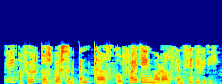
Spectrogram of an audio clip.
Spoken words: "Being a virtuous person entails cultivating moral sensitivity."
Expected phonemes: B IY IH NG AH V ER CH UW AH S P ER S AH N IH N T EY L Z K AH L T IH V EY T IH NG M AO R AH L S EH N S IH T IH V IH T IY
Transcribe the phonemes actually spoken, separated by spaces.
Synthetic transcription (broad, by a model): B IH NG AH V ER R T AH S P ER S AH N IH N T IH L S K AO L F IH IH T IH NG M AO R AH L S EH N S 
